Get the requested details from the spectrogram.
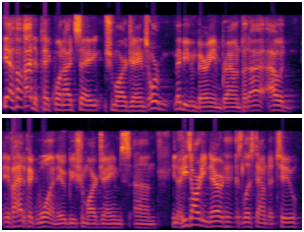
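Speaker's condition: No condition

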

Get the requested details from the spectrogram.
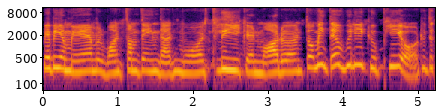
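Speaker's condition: Deafness, severe; 99% hearing loss, hearing aids worn whole life, no cochlear implant

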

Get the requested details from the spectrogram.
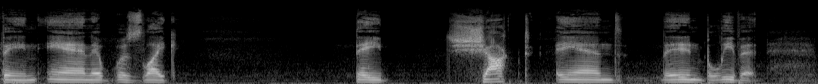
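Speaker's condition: Aphasia; attended intensive aphasia program at University of Michigan Aphasia Center; progressed much more than last year, still feels far from how others see progress

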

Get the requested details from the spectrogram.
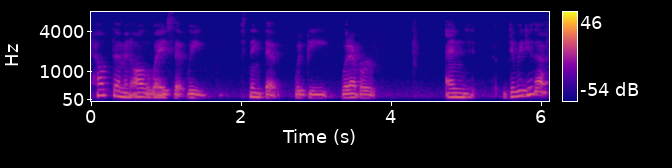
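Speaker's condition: No condition

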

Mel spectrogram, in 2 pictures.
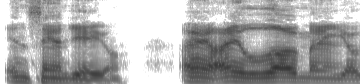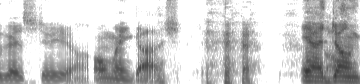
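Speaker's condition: Cerebral palsy; oxygen loss at birth

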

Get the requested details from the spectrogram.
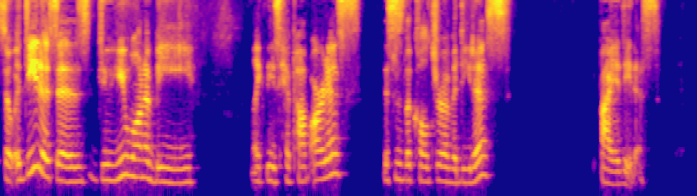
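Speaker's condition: No condition

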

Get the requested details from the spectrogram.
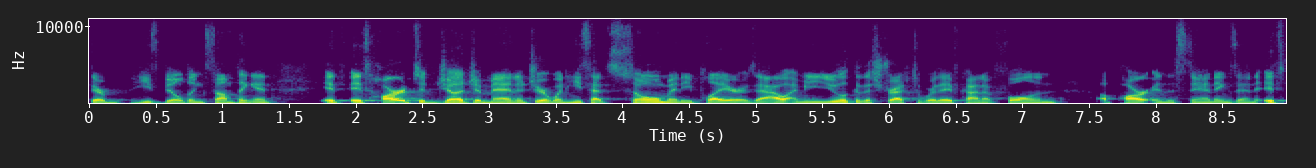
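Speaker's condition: No condition

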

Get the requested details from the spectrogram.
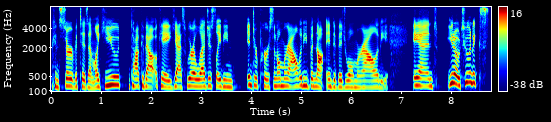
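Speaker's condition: No condition

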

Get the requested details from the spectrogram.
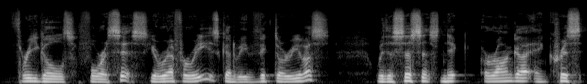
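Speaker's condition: No condition

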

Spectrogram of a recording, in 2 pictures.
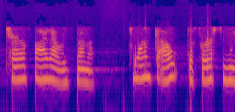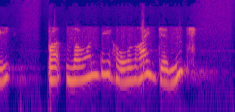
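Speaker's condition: ALS; first symptoms subtle in right foot, onset during pre-doctoral internship at VA, wheelchair user, transfer board; weak breathing muscles, hard to speak, may sound weak or unclear, paces speech with breathing, slowing, pausing

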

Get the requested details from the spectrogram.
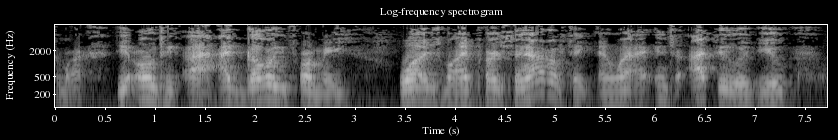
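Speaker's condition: Damaged voice box; voice sounds noticeably different

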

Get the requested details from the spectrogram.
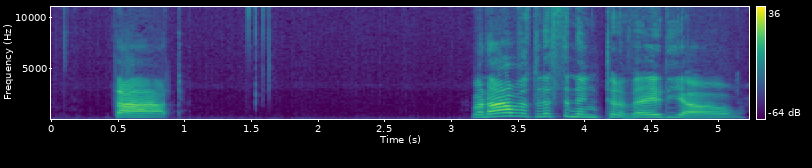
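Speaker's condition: Profound deafness; no vibration felt

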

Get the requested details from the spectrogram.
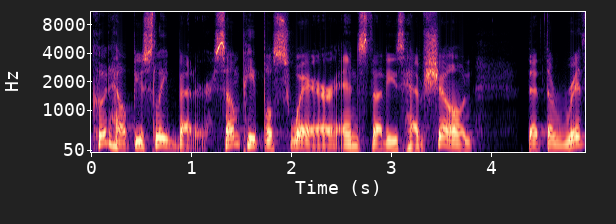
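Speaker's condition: No condition

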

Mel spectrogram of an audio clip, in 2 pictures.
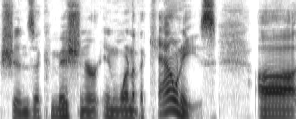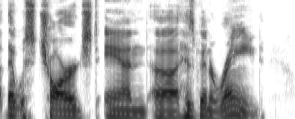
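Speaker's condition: No condition

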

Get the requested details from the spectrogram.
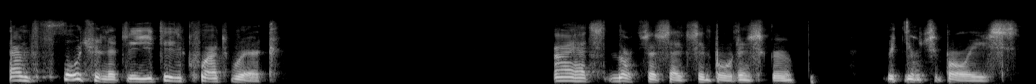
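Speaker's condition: Cerebral palsy; speech impairment

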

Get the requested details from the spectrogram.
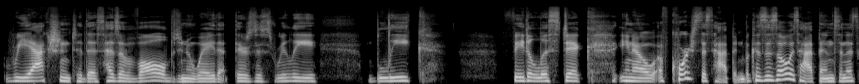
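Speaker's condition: No condition

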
